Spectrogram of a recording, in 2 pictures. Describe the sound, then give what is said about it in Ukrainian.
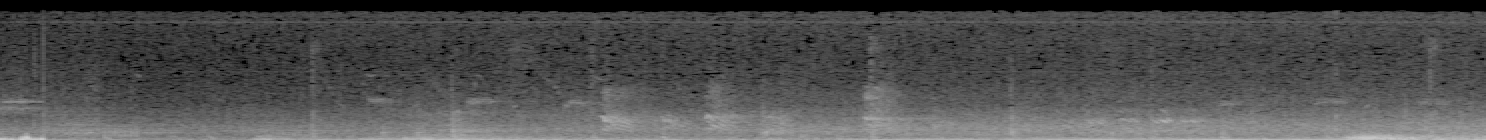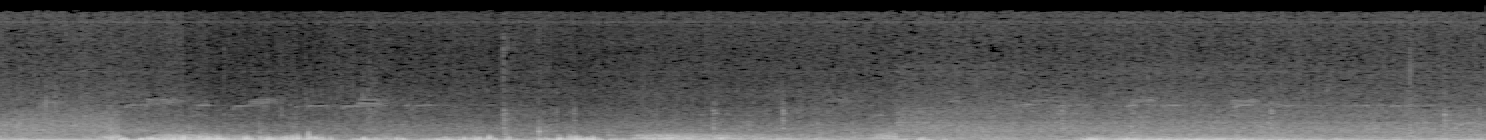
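Repeated heavy booms and rumbling blasts of Grad rocket artillery fire and explosions in Avdiivka, Ukraine, coming in a rapid cluster, with faint outdoor chirps in the quieter first seconds. “Вон так зараз в Авдіївці це виходить. Скоріше за все, градів летить.”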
